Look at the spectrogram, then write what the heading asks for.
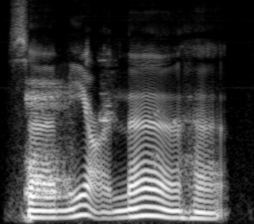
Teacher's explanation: Hati-hati jangan ada qalqalah, langsung sami'na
